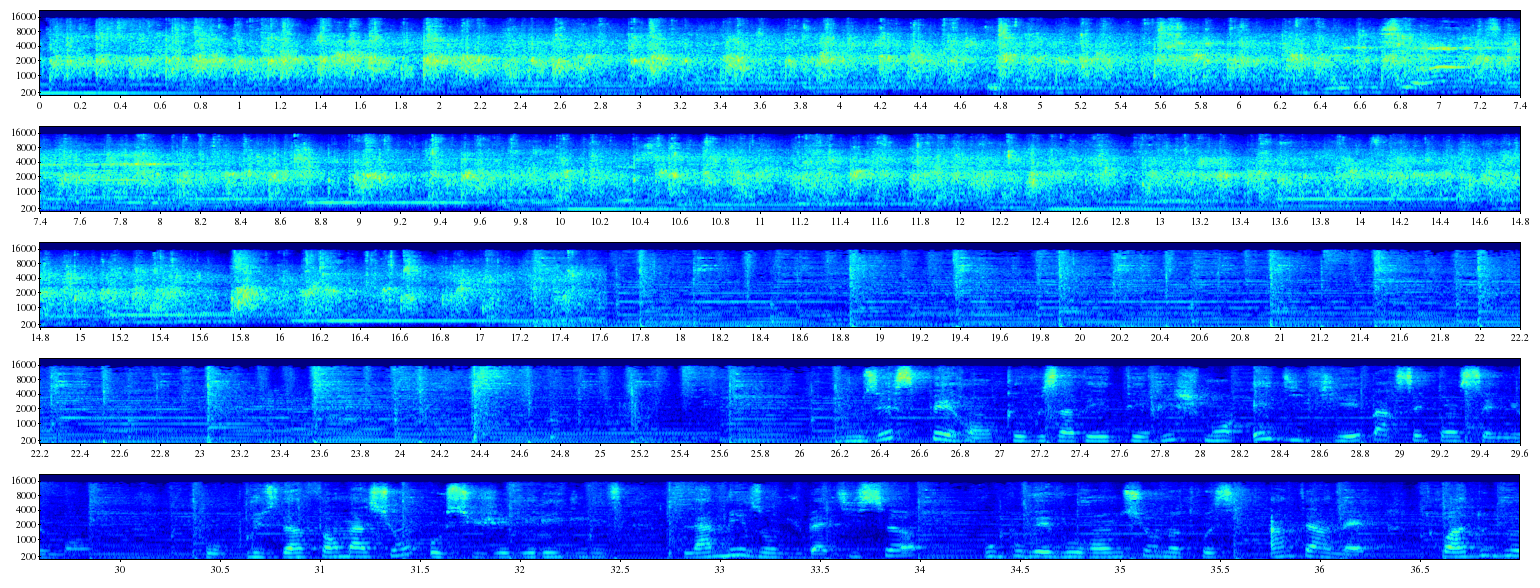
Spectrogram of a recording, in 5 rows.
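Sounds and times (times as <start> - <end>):
church congregation applauding: 0.0 - 19.2
loud music with sustained tones and a bass line: 17.2 - 26.1
speech: 27.0 - 36.9.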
